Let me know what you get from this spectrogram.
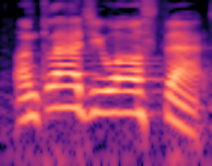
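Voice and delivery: put-on Queen without accent. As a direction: play the Queen in your own accent. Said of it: "I won't do an accent".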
